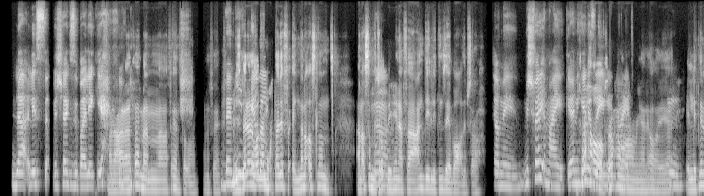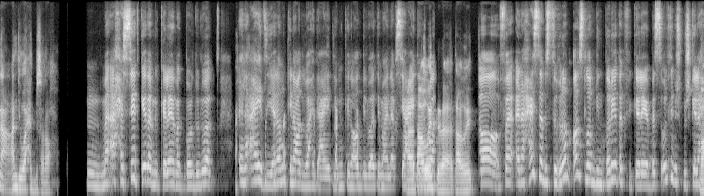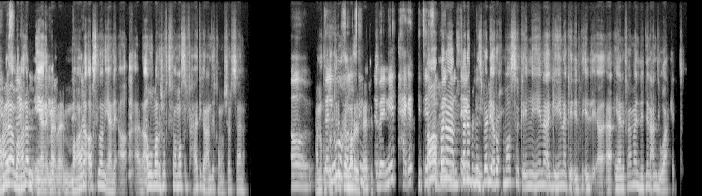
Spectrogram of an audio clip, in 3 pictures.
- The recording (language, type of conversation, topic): Arabic, unstructured, إزاي تخلق ذكريات حلوة مع عيلتك؟
- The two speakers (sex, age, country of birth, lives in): female, 30-34, Egypt, Portugal; male, 40-44, Italy, Italy
- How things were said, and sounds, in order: tapping; laughing while speaking: "يعني"; tsk; other background noise; giggle; tsk; dog barking; laugh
